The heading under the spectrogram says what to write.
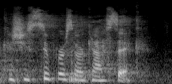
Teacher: she doesn't say because. She shortens it to cause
